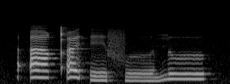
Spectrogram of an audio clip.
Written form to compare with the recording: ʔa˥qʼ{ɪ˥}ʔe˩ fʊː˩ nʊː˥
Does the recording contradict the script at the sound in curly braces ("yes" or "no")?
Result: no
